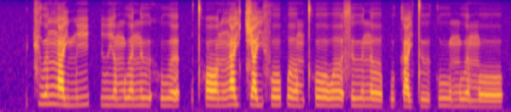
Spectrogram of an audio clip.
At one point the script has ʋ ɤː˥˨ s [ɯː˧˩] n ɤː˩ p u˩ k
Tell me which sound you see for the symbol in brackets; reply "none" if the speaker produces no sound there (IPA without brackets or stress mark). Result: ɯː˧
